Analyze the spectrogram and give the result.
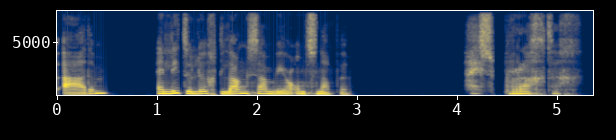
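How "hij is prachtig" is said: softer, slow breath of awe; hushed and slow, lost in wonder; awed whisper. A narrator's reading. Woman seeing the masterpiece in the light, softly and slowly awed. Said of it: "fluisterde ze".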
